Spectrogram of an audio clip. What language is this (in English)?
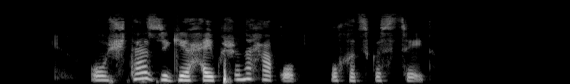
Abkhazian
